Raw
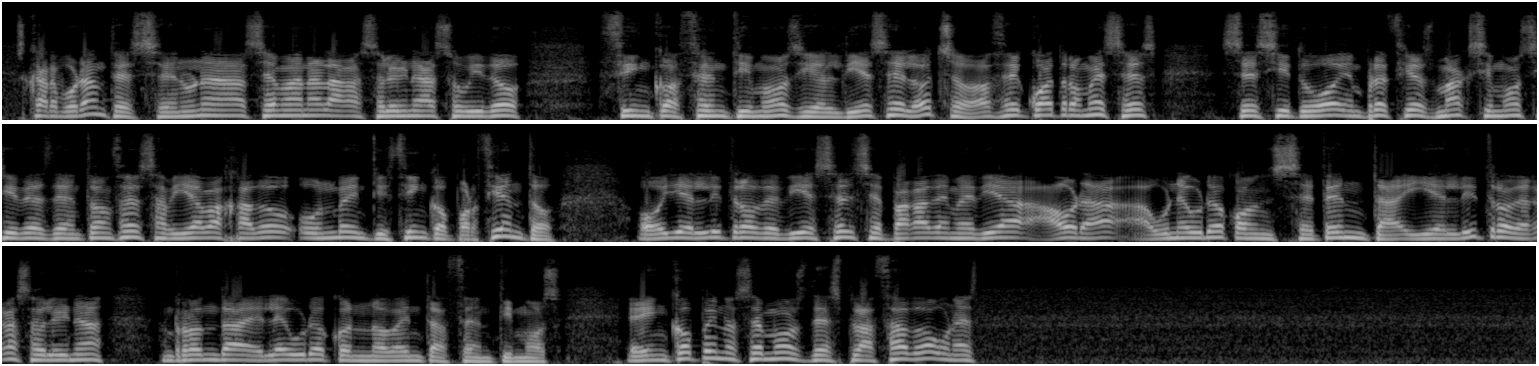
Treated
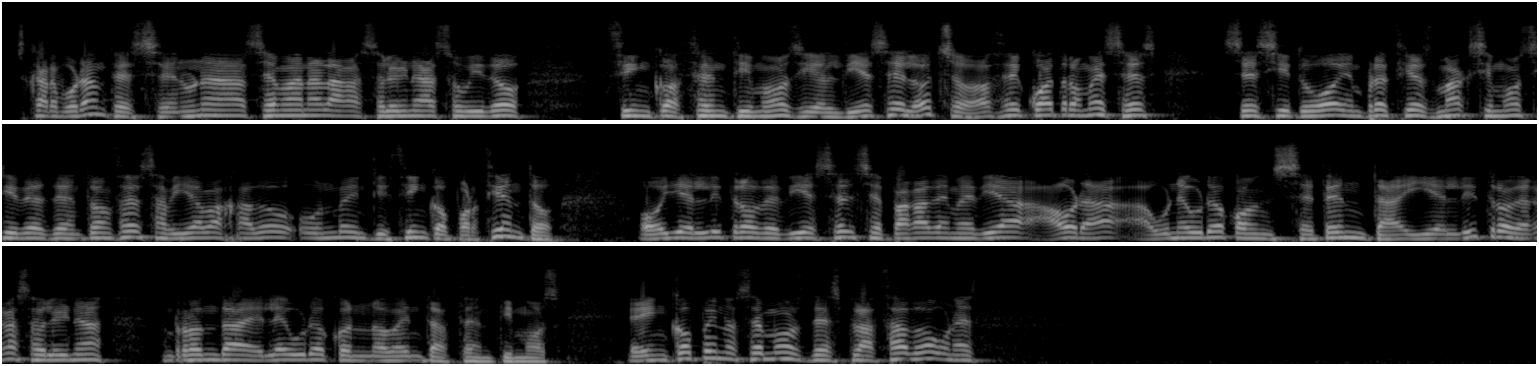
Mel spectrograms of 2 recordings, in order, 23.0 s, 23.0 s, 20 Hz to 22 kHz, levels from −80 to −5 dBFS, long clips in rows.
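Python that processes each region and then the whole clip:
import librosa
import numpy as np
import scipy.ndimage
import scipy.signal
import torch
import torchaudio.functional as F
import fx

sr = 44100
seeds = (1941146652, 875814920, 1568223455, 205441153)

y = fx.chain(x, sr, fx.highpass(hz=94.0, slope=12),
    fx.high_shelf(hz=2000.0, db=-9.0),
    fx.transient(attack_db=-4, sustain_db=4), at=(8.56, 9.45))
y = scipy.signal.sosfilt(scipy.signal.butter(2, 6700.0, 'lowpass', fs=sr, output='sos'), y)
y = fx.hum_notches(y, sr, base_hz=50, count=4)
y = fx.band_widen(y, sr, depth_pct=40)
y = y * 10.0 ** (-7.0 / 20.0)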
